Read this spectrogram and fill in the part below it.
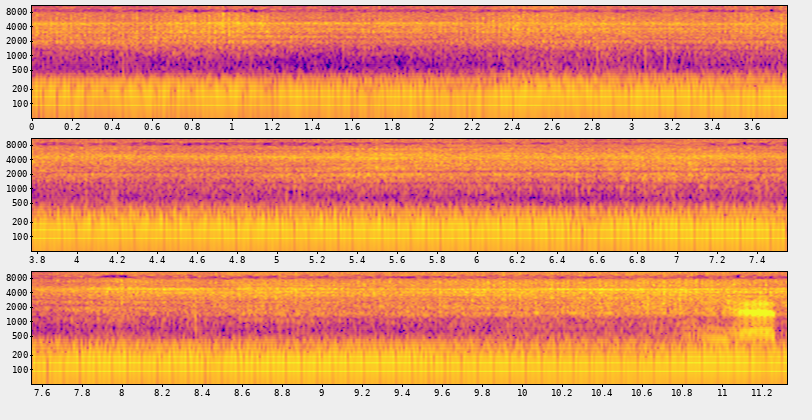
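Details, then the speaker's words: Old Ford Crown Victoria running on stale drained gas, driving through a field: engine pulls steadily under load with a faint strained drone from the power steering pump, described as awful; a hose underneath needs pulling out. Power steering pump noise. "And hear that power steering, it don't like it."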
